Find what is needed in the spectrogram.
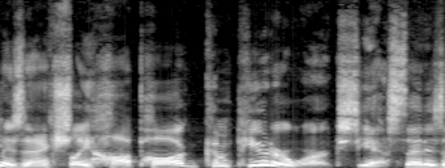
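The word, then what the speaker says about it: Hauppauge: to see this the company name is actually hop hog Computer Works yes that is actually how that is pronounced I always thought that it was hoppage but I was corrected about that when I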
